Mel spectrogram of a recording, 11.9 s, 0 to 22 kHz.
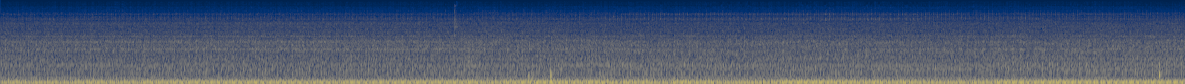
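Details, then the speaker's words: KTM 950 twin-carburettor motorcycle at idle after adjusting until both carbs read about 10 on airflow: a steady, even low V-twin thump with no hunting or stumble; the carburettors are now balanced. "you'll hear how the bike kind of balanced out as i got close to 10"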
